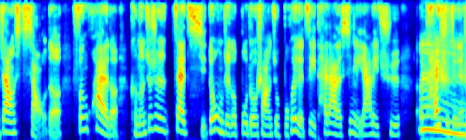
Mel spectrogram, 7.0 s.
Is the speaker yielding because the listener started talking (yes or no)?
yes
